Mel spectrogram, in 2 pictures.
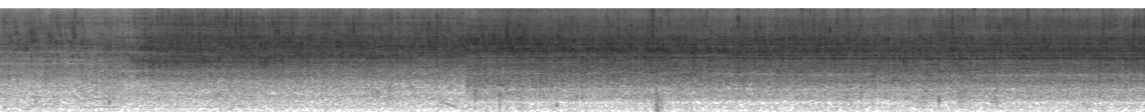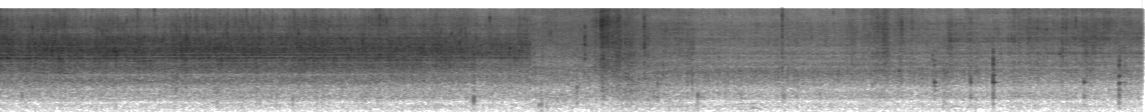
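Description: A small octopus frying in hot oil and sauce in a small metal pan, a steady sizzle that grows louder about two seconds in and drops back about two-thirds of the way through. A few light clicks come near the end.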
